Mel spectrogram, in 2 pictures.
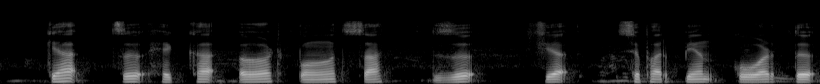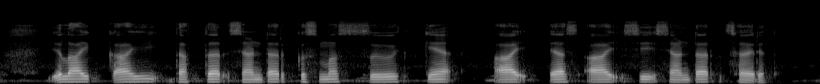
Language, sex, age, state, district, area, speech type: Kashmiri, male, 18-30, Jammu and Kashmir, Kulgam, rural, read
